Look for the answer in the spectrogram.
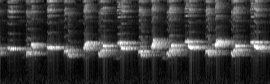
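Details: Sooty-headed bulbul giving a long 'kongslet' rapid-run song, lively and persistent, for tutoring: clear two-note whistled phrases, each a low note then a slightly higher one, repeated about every third of a second in an unbroken chain. No other sounds.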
